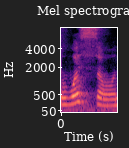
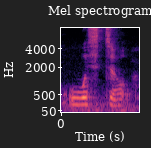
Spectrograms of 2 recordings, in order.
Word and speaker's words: whistle: flesh and blood and it is whistle not was still oh there you go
